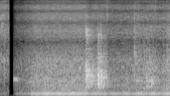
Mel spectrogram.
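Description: Spring rolls shallow frying in a pan of oil, a steady close sizzle with a few scraping stirs and turns partway through, and no talking.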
